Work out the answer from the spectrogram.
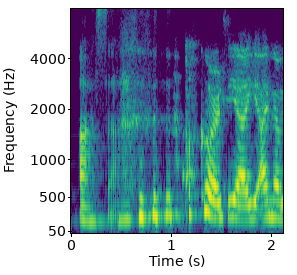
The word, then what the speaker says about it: Ása: Yeah, Ausa is fine, so hopefully that should be understandable to the listeners.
